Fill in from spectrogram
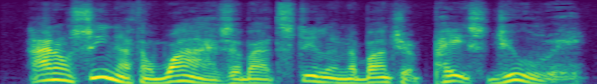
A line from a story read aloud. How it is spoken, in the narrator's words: she said sharply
